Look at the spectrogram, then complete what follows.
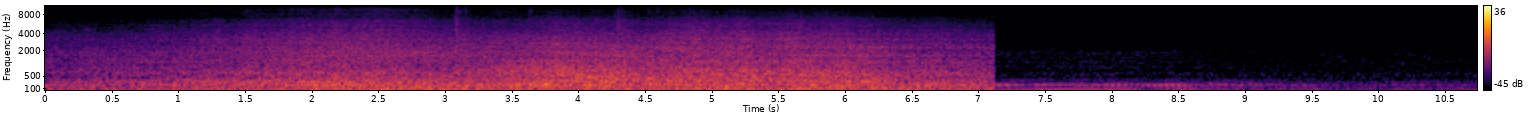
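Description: A freight train of Swiss Post container wagons hauled by an SBB electric locomotive passes close by at speed, its wagon rumble and rattle building to a loud peak. It cuts off abruptly about seven seconds in, leaving much quieter background with a faint low hum.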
